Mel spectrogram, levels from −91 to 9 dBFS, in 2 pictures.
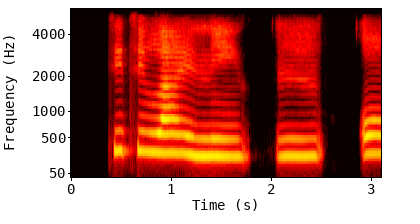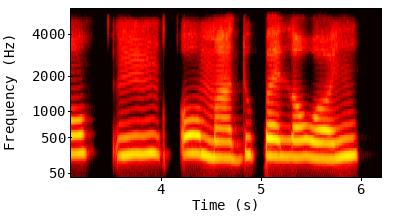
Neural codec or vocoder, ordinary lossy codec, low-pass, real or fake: codec, 24 kHz, 0.9 kbps, WavTokenizer, large speech release; AAC, 48 kbps; 5.4 kHz; fake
